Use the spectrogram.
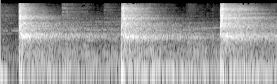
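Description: Three slow, evenly spaced knocks on a front door, each a sharp, fairly loud hit that rings out briefly before the next. No voices are heard.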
